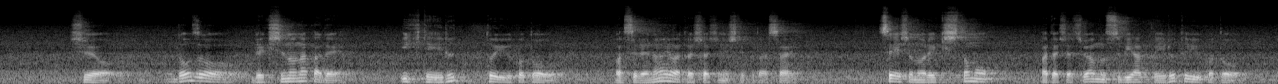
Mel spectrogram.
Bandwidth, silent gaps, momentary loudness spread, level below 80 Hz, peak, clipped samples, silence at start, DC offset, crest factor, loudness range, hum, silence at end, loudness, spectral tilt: 13 kHz; none; 15 LU; -42 dBFS; 0 dBFS; under 0.1%; 0 s; under 0.1%; 18 dB; 2 LU; none; 0 s; -18 LUFS; -6 dB/octave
